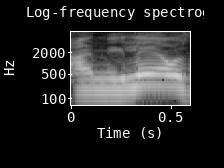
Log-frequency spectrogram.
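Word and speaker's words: ἀνέλεος: significa a mi lejos se pronuncia a mí le os del griego y significa y se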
